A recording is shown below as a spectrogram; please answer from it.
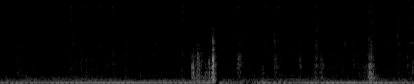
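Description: A paintbrush scrubbing silver paint over a resin batarang in quick, even back-and-forth strokes, blending the paint in. A couple of strokes about two seconds in and near the end are louder.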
